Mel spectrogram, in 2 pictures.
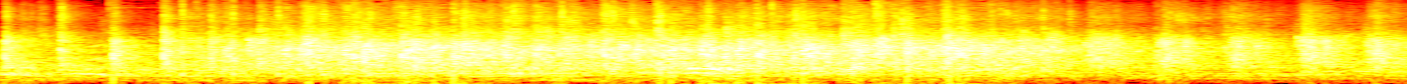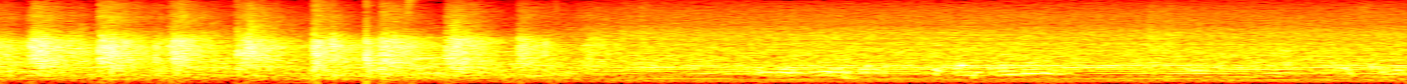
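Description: A small group of people applauding: the clapping swells into a dense burst over the first few seconds, then breaks up into separate claps and dies away about ten seconds in, leaving murmured voices.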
